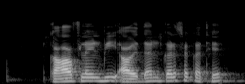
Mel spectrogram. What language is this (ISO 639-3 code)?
hne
